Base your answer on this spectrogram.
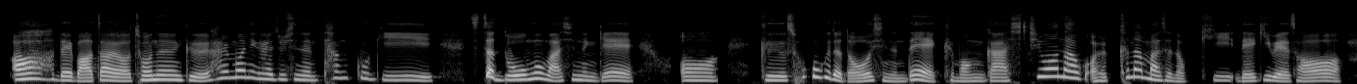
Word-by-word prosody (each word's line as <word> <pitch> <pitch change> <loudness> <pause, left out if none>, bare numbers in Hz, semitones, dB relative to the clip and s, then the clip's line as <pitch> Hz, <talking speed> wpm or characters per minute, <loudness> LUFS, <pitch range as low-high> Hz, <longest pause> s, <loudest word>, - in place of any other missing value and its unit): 아 240 0 +5
네 190 -2 +2
맞아요. 165 +1 +3
저는 210 +3 +3
그 180 -4 0
할머니가 300 +2 0
해 240 - +2
주시는 225 -4 -3
탕국이 200 - -5 0.3
진짜 - - +3
너무 220 +6 +3
맛있는 195 0 -1
게 175 -1 -1 0.4
어 185 -1 0 0.5
그 195 -2 +1
소고기를 335 - 0
넣으시는데 155 +4 0
그 - - -10
뭔가 155 +1 -3
시원하고 360 - +1
얼큰한 295 - -2
맛을 195 - +1
넣기 145 +7 -9
내기 165 +5 -3
위해서 155 0 0
195 Hz, 250 characters per minute, -25 LUFS, 165-230 Hz, 0.5 s, 아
